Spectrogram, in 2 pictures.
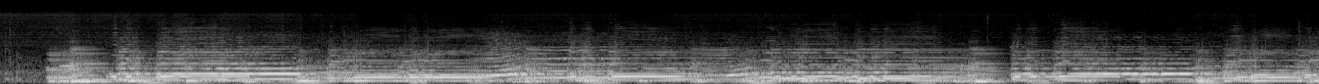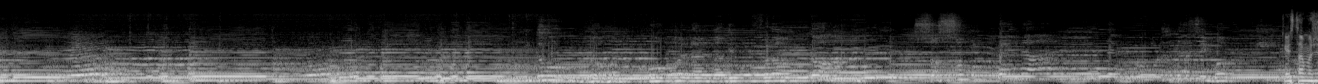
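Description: Modern tango music plays loudly and continuously, with rich sustained melodic instruments and a steady pulsing accompaniment filling the whole stretch without any talking.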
